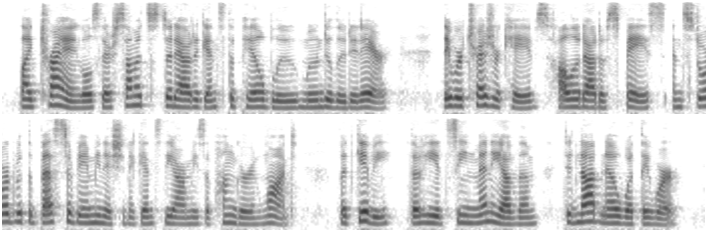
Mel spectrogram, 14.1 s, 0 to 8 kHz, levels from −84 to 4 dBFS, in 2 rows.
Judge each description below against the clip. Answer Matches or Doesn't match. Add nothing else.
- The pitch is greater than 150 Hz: Matches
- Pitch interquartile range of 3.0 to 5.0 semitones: Doesn't match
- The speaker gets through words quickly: Matches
